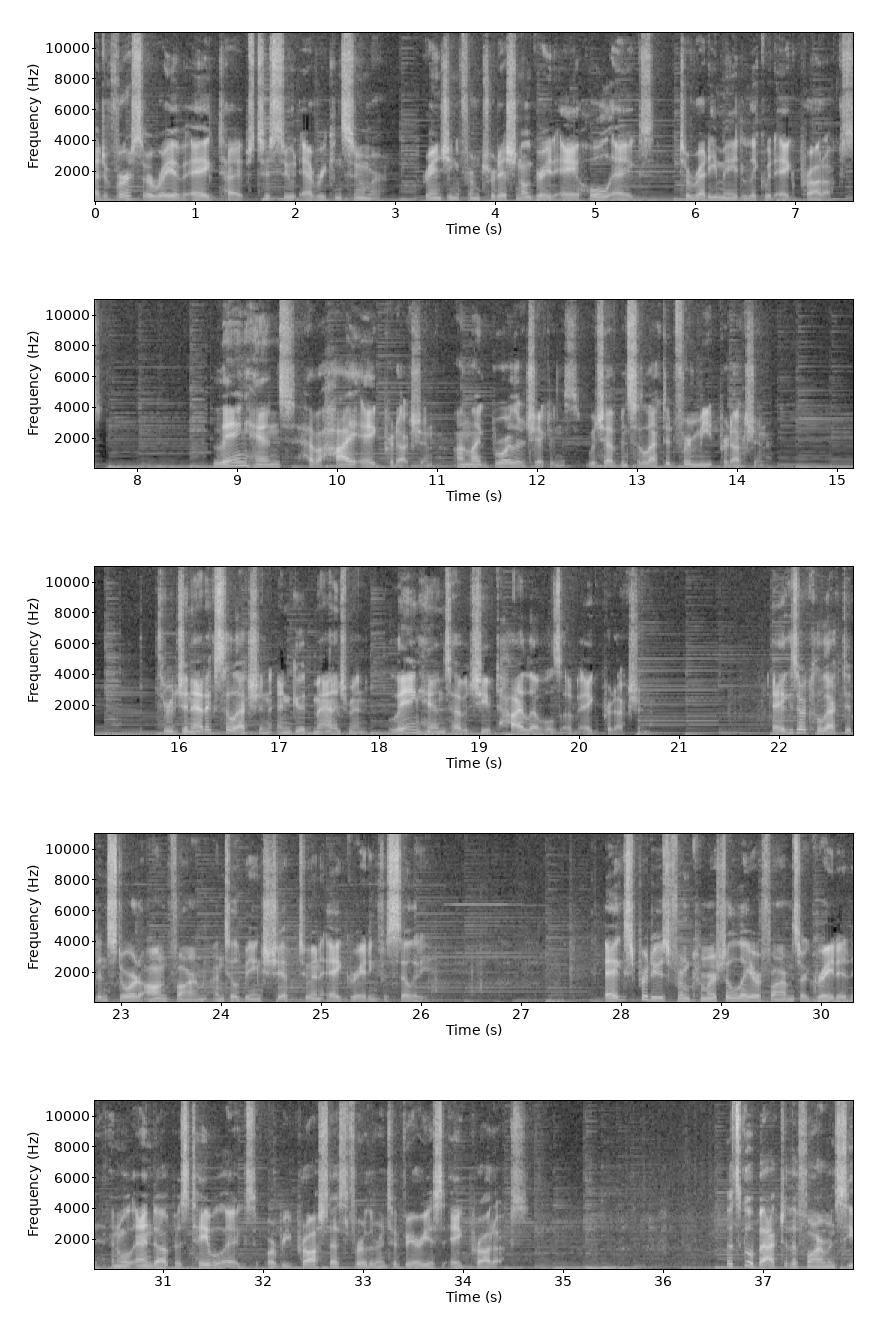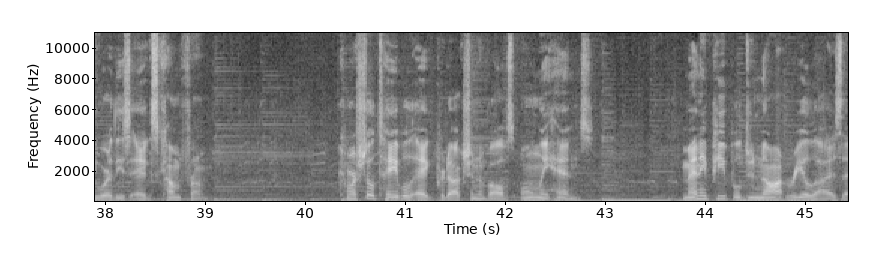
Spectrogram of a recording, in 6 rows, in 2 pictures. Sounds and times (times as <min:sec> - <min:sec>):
Speech: 0:00.0 - 0:07.6, 0:08.8 - 0:14.4, 0:15.8 - 0:20.7, 0:21.9 - 0:26.2, 0:27.8 - 0:34.7, 0:36.6 - 0:39.1, 0:40.4 - 0:42.9, 0:43.8 - 0:45.4
Music: 0:00.0 - 0:45.4.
